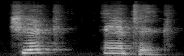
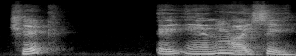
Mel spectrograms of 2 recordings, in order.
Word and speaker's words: Chickanic: The channel's name is Chick Antic. No. Chick Antic. Chick, A-N-I-C. Chickanic.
